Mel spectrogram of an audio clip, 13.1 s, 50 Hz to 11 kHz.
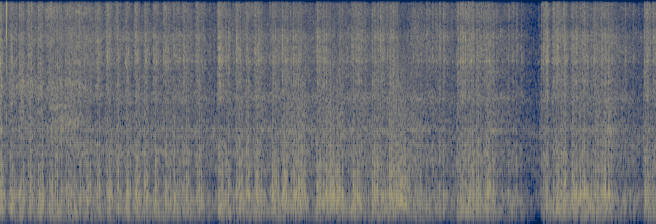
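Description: Lumpy, uneven V8 idle with irregular dips and stumbles in the beat; a clear cylinder misfire.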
